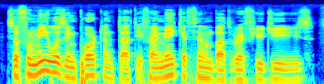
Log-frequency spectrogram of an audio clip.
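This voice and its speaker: A man's voice: lowish voice, quick pace, dark tone. A man from Iran, a film director, talking loosely in a post-screening Q&A, searching for words with many fillers and restarts. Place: cinema auditorium.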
